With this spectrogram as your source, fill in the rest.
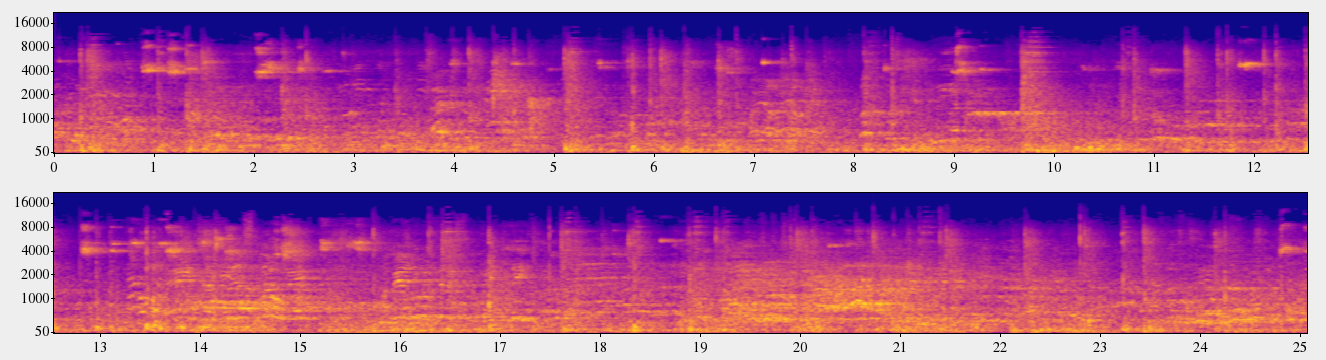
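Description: A man speaks in a large echoing gym.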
